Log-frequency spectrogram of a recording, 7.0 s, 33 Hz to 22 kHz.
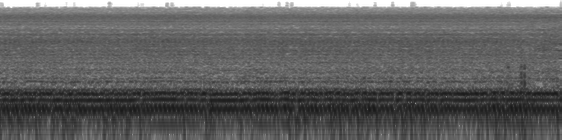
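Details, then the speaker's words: Yamaha XJ550 after a carb fix for a fault appearing after 15-20 minutes' running, cold start on choke: steady, even four-cylinder burble with no misses, knocks or surging; healthy warm-up idle, idle may need adjusting. "I mean, at this stage, it at least sounds as good as it did before. That's a good start."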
